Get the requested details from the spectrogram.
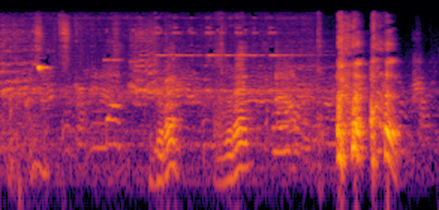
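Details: Young child gives three quick, forced coughs after some speech, imitating his father's cough.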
